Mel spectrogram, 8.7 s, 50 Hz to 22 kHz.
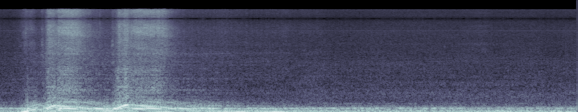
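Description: Warmed-up LT1 V8 of a 1995 Pontiac Firebird Formula, with long-tube headers, an off-road Y-pipe and a 3-inch Magnaflow exhaust, blipped twice about a second apart, each rev rising and falling back quickly. It then settles into a steady idle.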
